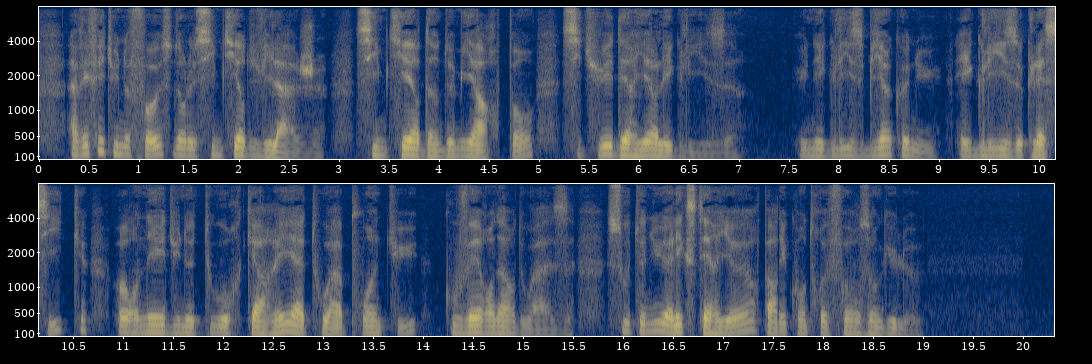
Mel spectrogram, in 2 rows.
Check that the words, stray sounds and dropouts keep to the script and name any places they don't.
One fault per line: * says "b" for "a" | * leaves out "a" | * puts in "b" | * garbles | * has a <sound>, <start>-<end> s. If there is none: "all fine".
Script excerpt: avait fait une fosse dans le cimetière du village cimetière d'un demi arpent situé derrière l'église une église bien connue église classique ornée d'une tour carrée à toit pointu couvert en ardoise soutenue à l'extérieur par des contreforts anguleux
all fine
